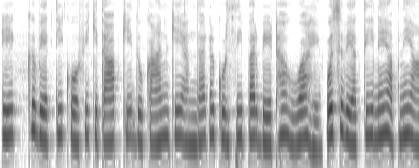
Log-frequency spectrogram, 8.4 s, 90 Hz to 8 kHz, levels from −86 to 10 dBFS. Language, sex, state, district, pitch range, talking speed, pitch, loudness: Hindi, female, Maharashtra, Nagpur, 190-215 Hz, 130 wpm, 205 Hz, -30 LUFS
